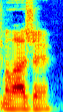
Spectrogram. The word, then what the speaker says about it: Milaje: okay, so you guys are going to have to help me with the pronunciation. Dora Milaje? Milaje? Milaje? – Milaje. – Milaje. Okay, Dora Milaje.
